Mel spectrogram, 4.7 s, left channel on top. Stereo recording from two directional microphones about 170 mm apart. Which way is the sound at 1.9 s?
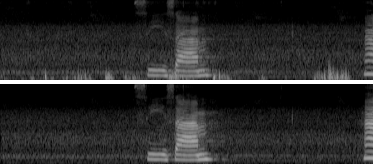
30° right (ahead or behind).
